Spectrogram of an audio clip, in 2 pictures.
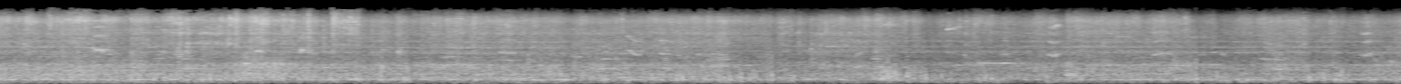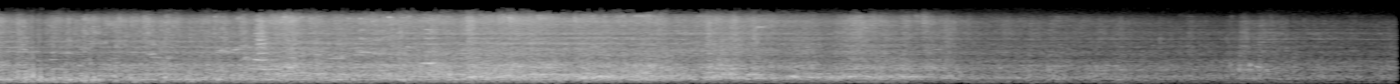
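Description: Container freight wagons rolling past on the rails: a steady, dense rumble of wheels on track that falls away over the last few seconds as the last wagon goes by and recedes.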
